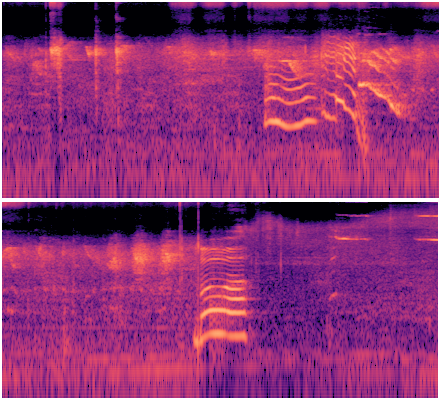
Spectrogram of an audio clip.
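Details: Puppy in Delhi giving soft cute noises: a drawn-out, wavering whimper near the middle sliding downward, then a single brief, clear whine about three seconds later, with quiet rustling and faint high tones around it.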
